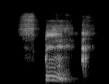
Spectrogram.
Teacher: in this case the P loses strength so now you put the strength on the S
